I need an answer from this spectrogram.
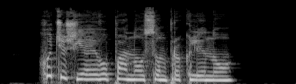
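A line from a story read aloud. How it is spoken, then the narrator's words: Calm, unperturbed question. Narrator (Russian): Радомира спокойно и невозмутимо спросила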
